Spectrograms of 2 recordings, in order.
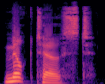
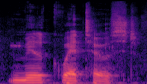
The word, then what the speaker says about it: milquetoast: Which is he was totally, spelled with a Q, by the way. Milk toast. It's milquetoast.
